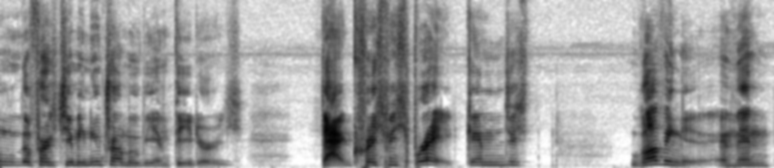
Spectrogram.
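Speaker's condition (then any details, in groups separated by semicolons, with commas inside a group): Cerebral palsy; diagnosed age two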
